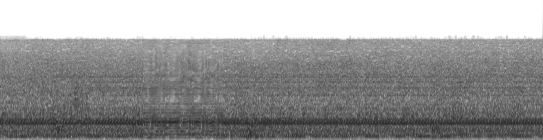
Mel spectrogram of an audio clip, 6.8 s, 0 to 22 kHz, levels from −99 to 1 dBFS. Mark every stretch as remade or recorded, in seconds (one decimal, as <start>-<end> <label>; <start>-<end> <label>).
0.0-1.8 recorded; 1.8-2.8 remade; 2.8-6.8 recorded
